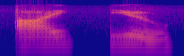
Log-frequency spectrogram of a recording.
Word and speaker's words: iu: know that we are iu iu is a quechua word pronounced i you which means community perfect word as said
